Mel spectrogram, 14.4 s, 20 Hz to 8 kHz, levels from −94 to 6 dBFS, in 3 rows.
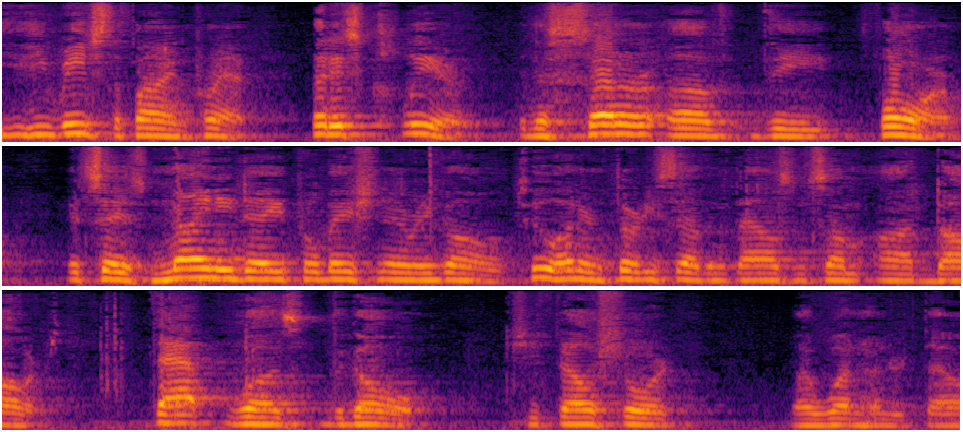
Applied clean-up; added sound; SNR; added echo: none; none; none; none.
